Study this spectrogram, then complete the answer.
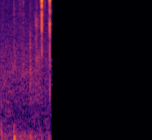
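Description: A football is kicked with a thud.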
